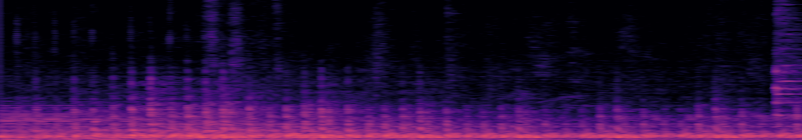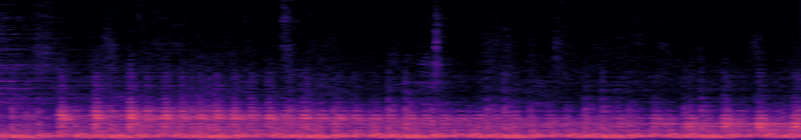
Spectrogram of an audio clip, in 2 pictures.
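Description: Live rock band music heard from the audience: a steady, droning, repetitive groove with low sustained tones and light percussion. A higher held tone joins about four seconds in.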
